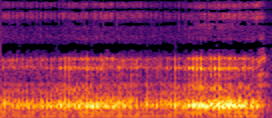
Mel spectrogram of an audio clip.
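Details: Pit bull male waiting patiently for permission to eat, giving a steady low growl that swells toward the end, with a constant background hum.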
